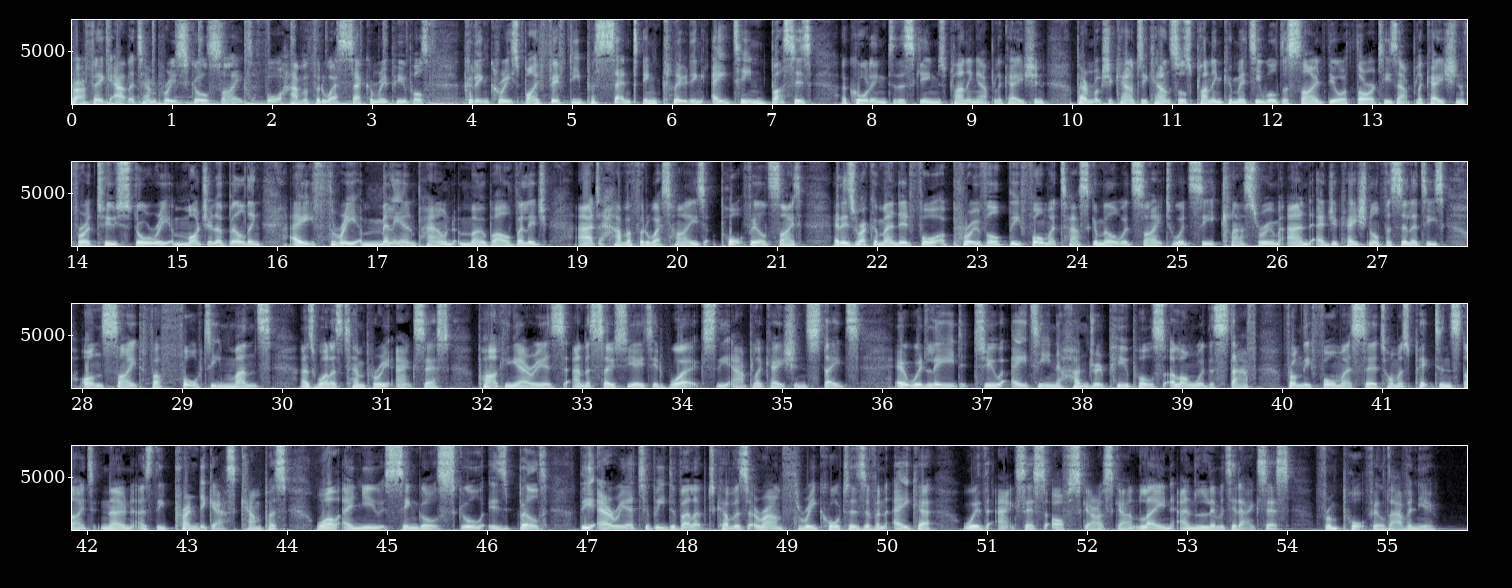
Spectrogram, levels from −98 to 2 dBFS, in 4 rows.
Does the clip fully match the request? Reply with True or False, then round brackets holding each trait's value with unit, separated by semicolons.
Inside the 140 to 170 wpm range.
True (145 wpm)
